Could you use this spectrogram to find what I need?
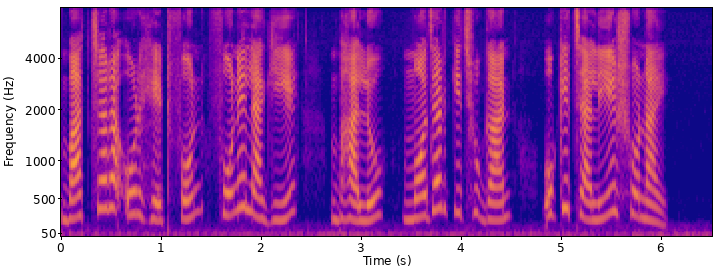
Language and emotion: Bengali, neutral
